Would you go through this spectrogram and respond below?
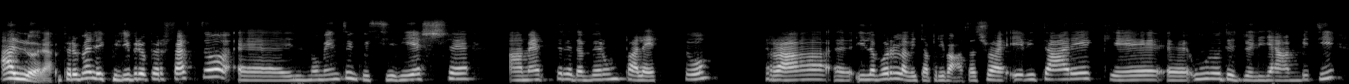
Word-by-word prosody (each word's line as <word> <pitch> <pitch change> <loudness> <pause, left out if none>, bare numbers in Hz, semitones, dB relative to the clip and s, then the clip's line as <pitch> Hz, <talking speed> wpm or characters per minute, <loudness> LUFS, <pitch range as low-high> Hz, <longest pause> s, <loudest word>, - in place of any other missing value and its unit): Allora, 265 -3 +8
per 235 +2 +6
me 280 +4 +4
l'equilibrio 245 -2 +2
perfetto, 270 - +3
è 190 - -2
il 200 +1 -6
momento 220 +7 -5
in 275 - 0
cui 210 -4 -7
si 205 +1 -6
riesce 235 +4 -1 0.4
a 200 0 -2
mettere 220 +4 -2
davvero 215 +1 -2
un 255 +1 -3
paletto 230 +6 -1 0.5
tra, 215 +1 +2
ehm, 195 -1 -5
il 220 - -6
lavoro 240 +4 +2
e - - +1
la 250 - +3
vita 185 -1 -3
privata, 185 -2 -4
cioè, 195 +1 +1
evitare 235 +3 0
che, 210 -1 -1
ehm, 190 -1 0
1 255 +1 -1
dei 225 -3 -1
2 200 -1 -7
degli 190 +1 -7
ambiti, 200 - -5
225 Hz, 150 wpm, -20 LUFS, 200-250 Hz, 0.5 s, Allora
